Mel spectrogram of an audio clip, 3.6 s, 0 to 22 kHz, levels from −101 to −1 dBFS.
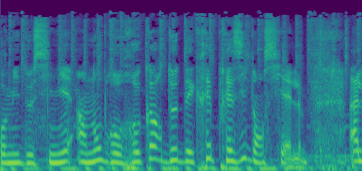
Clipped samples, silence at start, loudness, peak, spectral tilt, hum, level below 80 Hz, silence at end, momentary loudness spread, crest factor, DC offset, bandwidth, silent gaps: under 0.1%; 0 s; -25 LUFS; -12 dBFS; -4.5 dB/octave; none; -36 dBFS; 0 s; 5 LU; 12 dB; under 0.1%; 17 kHz; none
